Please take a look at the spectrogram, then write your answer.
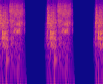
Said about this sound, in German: das könnte Max Payne sein. Das sind die Painkiller aus Max Payne.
